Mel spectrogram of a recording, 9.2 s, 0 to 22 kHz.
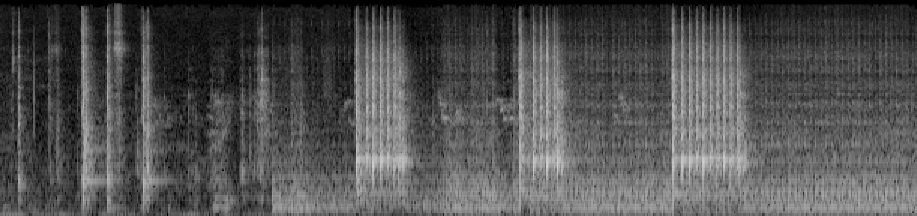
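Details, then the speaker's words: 1980 Dodge short-bed truck with big-block V8, start attempt using power probe: short fast starter whirring and clatter bursts of about half a second, engine not turning over; starter won't engage, owner suspects bad or shorted starter. "but for some reason the starter just won't engage i mean it's not hard to make these things work but i don't know i really can't figure it out"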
